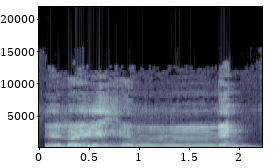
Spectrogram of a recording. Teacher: یہ میم اور میم آپس میں ادغام کرنا ہے, ملانا ہے دونوں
